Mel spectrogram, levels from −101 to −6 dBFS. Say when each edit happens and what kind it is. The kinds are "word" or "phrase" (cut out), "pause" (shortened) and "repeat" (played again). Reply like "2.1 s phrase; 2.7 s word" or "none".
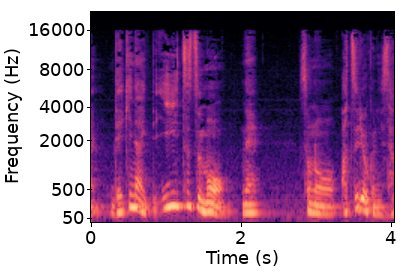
2.0 s pause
